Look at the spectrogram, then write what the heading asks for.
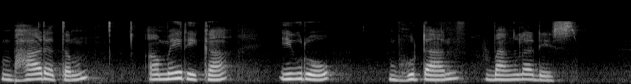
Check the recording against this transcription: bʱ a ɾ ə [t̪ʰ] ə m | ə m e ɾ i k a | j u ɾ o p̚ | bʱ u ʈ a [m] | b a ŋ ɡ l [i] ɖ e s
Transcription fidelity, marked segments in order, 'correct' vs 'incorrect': incorrect, incorrect, incorrect

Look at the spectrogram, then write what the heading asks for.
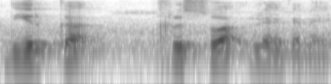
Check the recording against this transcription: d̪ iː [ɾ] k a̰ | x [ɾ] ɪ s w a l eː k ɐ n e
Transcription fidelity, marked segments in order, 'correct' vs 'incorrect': correct, correct

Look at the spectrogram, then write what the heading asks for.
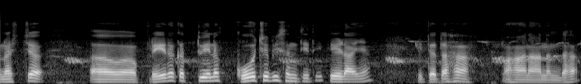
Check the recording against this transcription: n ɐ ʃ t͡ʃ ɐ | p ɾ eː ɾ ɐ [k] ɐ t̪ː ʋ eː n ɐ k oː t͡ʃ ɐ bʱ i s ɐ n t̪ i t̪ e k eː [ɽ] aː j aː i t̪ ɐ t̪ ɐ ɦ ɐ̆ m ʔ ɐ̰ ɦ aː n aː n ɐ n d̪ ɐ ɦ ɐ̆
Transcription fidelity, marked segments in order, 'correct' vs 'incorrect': correct, correct

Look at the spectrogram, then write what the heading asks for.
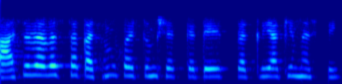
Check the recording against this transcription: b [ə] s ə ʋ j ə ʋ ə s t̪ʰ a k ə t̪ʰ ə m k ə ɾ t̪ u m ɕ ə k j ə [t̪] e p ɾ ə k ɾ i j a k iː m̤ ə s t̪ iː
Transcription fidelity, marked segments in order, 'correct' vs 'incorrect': incorrect, correct

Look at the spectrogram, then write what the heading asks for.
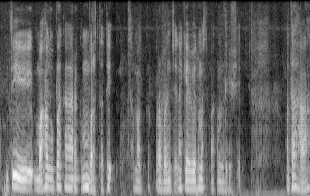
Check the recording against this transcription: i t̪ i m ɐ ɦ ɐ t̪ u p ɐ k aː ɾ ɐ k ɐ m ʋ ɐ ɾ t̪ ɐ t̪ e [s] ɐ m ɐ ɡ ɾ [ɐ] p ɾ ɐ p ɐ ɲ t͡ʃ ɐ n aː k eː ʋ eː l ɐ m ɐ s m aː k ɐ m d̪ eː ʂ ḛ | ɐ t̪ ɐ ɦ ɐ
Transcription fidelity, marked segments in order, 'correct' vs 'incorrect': correct, correct

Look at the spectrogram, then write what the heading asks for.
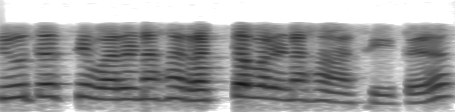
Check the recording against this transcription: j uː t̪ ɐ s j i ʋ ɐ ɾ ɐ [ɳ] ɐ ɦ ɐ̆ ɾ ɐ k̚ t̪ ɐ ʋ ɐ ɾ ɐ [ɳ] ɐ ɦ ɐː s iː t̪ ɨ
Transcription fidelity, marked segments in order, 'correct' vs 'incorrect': correct, correct

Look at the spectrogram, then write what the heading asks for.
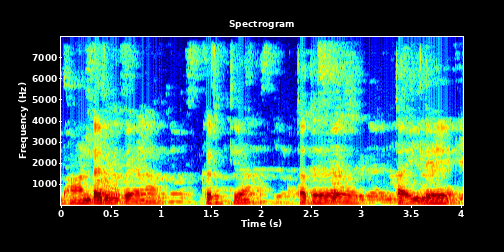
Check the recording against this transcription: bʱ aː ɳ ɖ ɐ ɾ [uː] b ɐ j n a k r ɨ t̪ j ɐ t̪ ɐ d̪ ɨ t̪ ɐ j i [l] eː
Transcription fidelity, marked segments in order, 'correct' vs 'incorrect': correct, correct

